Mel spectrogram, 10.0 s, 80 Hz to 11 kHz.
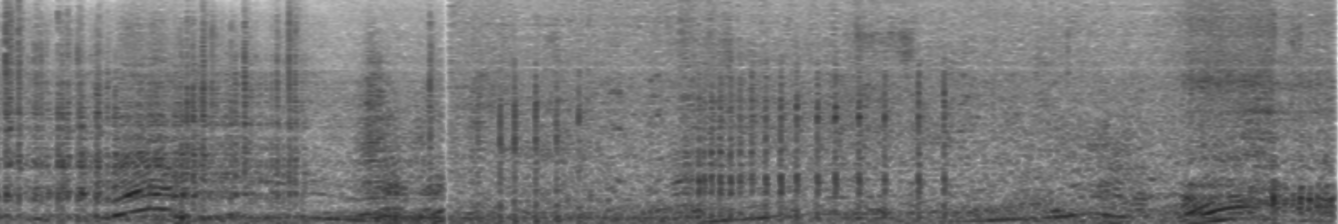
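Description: Performance car engines revving and accelerating away. A Honda Civic Type R's turbocharged four sounds first in short rising-and-falling blips; then, after a sudden cut a little over three seconds in, a BMW Alpina B3 Biturbo's twin-turbo straight-six revs up in several rising sweeps as it pulls away.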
